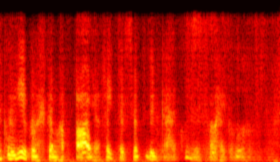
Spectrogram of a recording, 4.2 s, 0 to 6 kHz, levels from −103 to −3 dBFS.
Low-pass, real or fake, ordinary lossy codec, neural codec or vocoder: 5.4 kHz; fake; none; codec, 16 kHz, 0.5 kbps, FreqCodec, smaller model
